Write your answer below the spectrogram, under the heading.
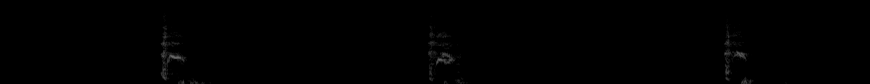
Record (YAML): three_cough_length: 8.7 s
three_cough_amplitude: 567
three_cough_signal_mean_std_ratio: 0.25
survey_phase: beta (2021-08-13 to 2022-03-07)
age: 45-64
gender: Male
wearing_mask: 'No'
symptom_cough_any: true
symptom_fatigue: true
symptom_onset: 10 days
smoker_status: Never smoked
respiratory_condition_asthma: false
respiratory_condition_other: false
recruitment_source: REACT
submission_delay: 1 day
covid_test_result: Negative
covid_test_method: RT-qPCR
influenza_a_test_result: Unknown/Void
influenza_b_test_result: Unknown/Void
